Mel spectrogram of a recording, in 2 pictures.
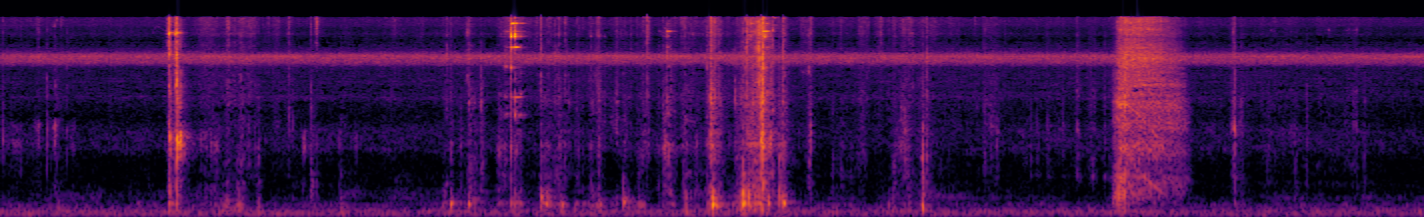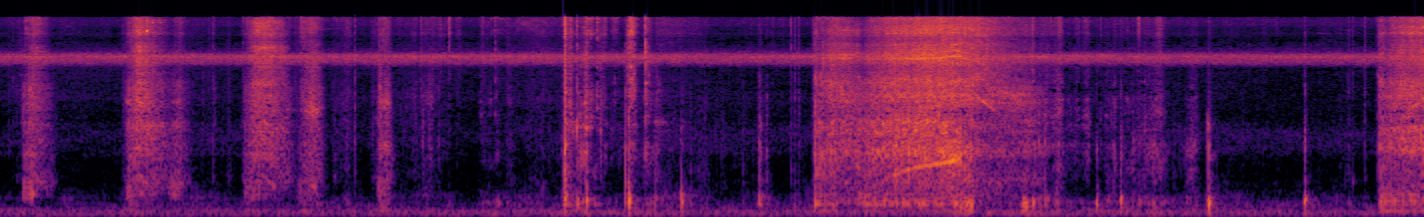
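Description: A handheld power tool run in short bursts, the longest about two seconds near the end, among scattered knocks and clicks of handling.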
